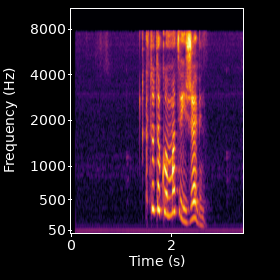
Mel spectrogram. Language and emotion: Russian, neutral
